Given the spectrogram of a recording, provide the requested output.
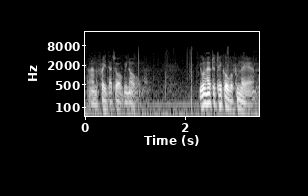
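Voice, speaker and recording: An actor playing a grave, secretive government intelligence chief in a 1950s radio drama, deliberate and confidential on a vintage recording. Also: male voice, a bass voice, sing-song, slightly rough, lo-fi sound, full character voice. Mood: grave, instructing.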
